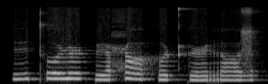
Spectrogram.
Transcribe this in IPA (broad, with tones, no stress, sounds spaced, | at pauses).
ɨ˨˦ t̪ʰ o˦ ɳ ə˞˦ k͡p ø˨ ħ ɔ˦˨ h o˨ ʈ k ə˞˨ r ɔ˦ z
